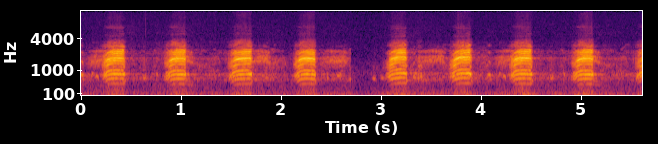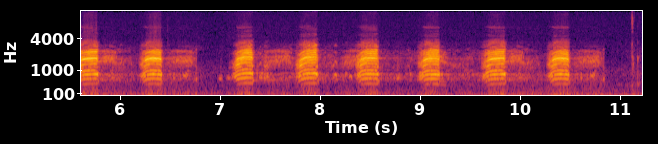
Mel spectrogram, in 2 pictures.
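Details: A Mallard gives loud, nasal, raspy quacks, about one and a half per second, in runs of four to six with short pauses; Mallards sometimes occur in the creeks at Crystal Cove State Park, California.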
